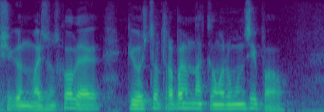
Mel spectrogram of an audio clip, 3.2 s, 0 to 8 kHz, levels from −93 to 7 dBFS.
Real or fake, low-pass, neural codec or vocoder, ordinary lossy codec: real; none; none; none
